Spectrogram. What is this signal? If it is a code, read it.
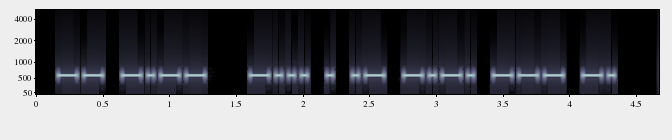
Morse code, heard as a keyed tone, about 25 wpm, 600 Hz. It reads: MY BEACON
